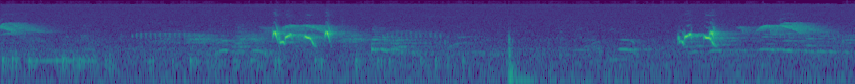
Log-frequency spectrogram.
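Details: Rusty-cheeked scimitar babblers foraging in Himachal Pradesh, India, giving two bouts of loud, fluty, bubbling phrases a few seconds apart, with other softer bird notes and a low thump between them.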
